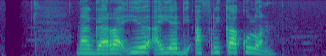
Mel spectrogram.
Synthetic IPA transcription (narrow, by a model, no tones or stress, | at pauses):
naɡaɾaiəʔajadiʔafɾikakulɔn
